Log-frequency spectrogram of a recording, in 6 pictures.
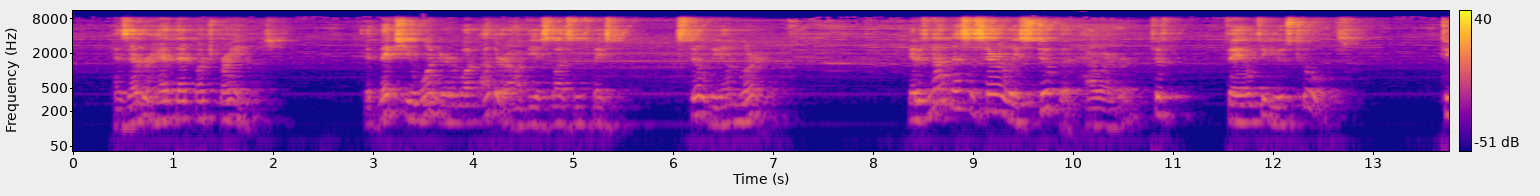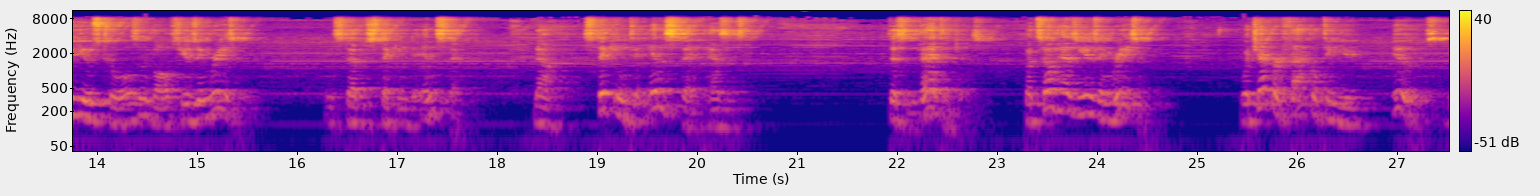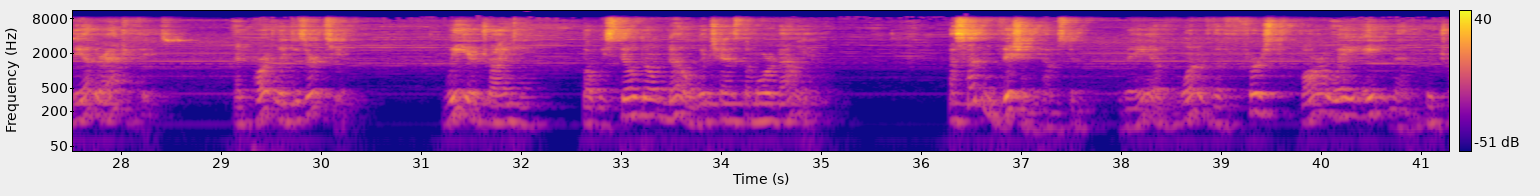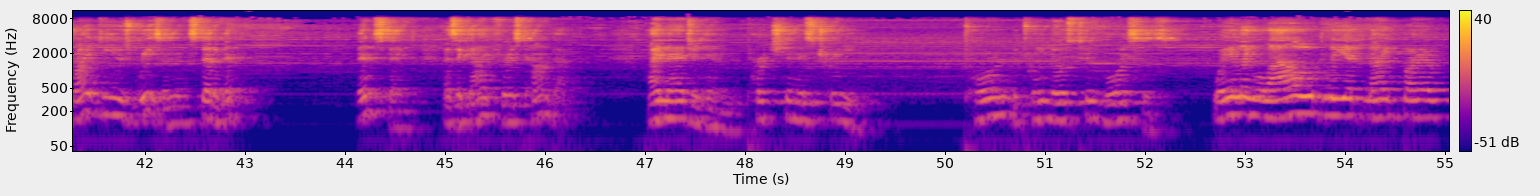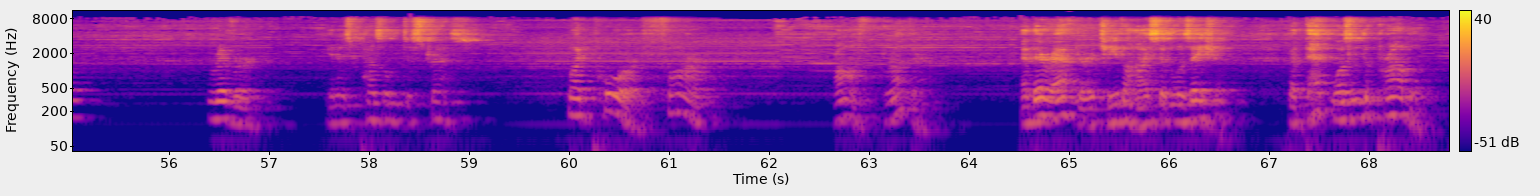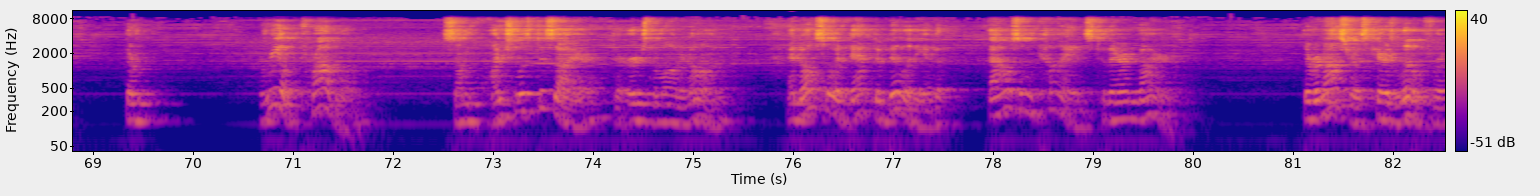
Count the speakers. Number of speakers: one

